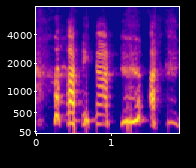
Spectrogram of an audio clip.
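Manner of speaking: high burst of laughter; cracking up at a customer wanting credit; real laugh. Real, not acted. Laughing at own joke.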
